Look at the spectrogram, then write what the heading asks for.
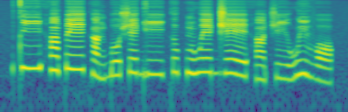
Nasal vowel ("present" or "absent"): present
